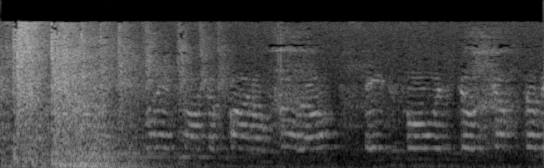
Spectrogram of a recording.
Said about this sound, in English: I kick the door shut.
